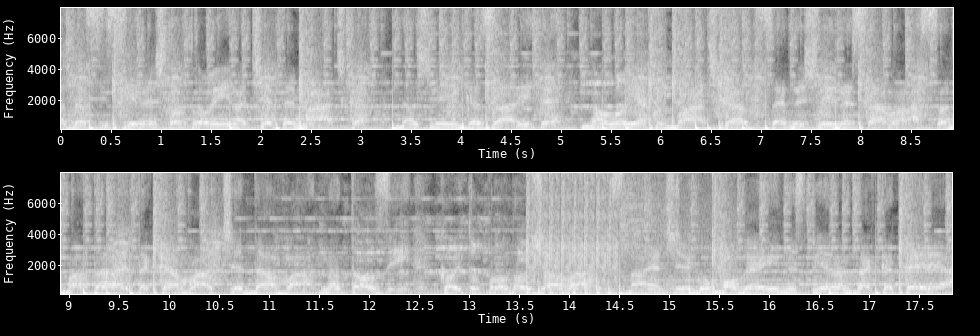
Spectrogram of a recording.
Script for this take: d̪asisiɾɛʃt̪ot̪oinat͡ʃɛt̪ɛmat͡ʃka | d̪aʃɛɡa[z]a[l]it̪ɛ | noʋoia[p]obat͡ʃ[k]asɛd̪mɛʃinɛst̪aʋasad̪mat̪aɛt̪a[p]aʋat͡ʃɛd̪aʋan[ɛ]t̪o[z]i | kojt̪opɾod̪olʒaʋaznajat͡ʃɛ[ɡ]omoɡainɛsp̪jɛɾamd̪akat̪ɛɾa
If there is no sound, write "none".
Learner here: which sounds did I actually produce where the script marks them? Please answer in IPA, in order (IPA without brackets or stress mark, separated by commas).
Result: z, ɾ, k, k, k, a, z, ɡ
